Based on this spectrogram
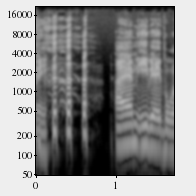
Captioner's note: laughs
